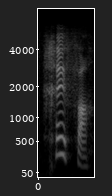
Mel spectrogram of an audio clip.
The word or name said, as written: jefa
